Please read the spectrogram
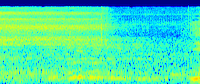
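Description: Breath blown by mouth through a thin plastic tube into a Strandbeest's pneumatic valve, a breathy hiss for about the first second that then fades; the air passes straight through, showing the valve open.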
